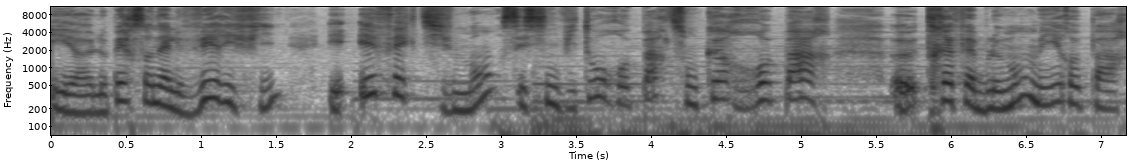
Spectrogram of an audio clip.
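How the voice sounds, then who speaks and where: Music behind a woman's fairly high-pitched voice. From France and Quebec. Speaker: true crime storyteller. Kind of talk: casual true crime narration.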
